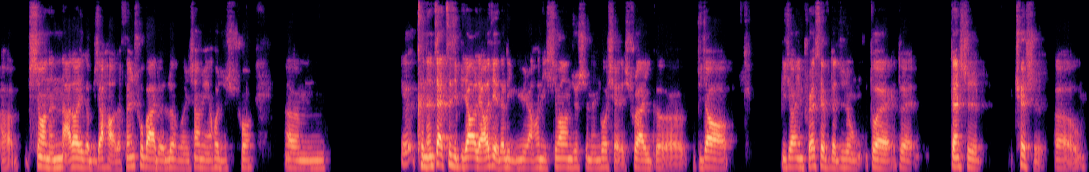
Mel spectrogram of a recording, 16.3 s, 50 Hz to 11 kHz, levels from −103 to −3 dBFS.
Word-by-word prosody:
呃， - - -6 0.2
希 - - -2
望 125 -1 +5
能 110 +1 0
拿 - - +3
到 125 -1 +6
一 120 - -1
个 - - -1
比 210 0 -8
较 - - +4
好 120 - 0
的 100 - -5
分 125 +2 -4
数 140 +1 -5
吧， 115 -3 +7
就 105 -1 -3
论 115 +1 -4
文 105 -1 -10
上 120 +3 -3
面， 110 -1 -6
或 120 - -1
者 105 - -9
是 - - -13 0.2
说， 115 0 -4 0.5
嗯 105 -1 -4 1.1
因 - - -5
为 - - -5
可 140 - 0
能 130 +1 +3
在 - - +8
自 160 - -1
己 130 - 0
比 125 0 -5
较 130 0 +8
了 115 0 +7
解 135 - +3
的 115 - +1
领 115 -2 -3
域， 110 +2 -6
然 110 -1 -3
后 115 +2 -6
你 110 - -3
希 120 - -8
望 120 -1 +1
就 120 - -7
是 115 - -7
能 110 0 -7
够 120 +1 -2
写 120 - -4
出 - - -6
来 110 - +6
一 105 - -3
个， 110 - -7 0.6
比 - - -12
较 115 -2 +5 0.8
比 - - -6
较 125 0 +2
impressive 120 -1 -1
的 115 - -1
这 115 - -9
种 115 -2 -7
对 - - +3
对， 475 +1 -4 0.5
但 125 - +7
是 125 -3 -4 0.5
确 - - +2
实， - - -9
呃， - - -6
115 Hz, 285 characters per minute, -25 LUFS, 110-125 Hz, 1.1 s, 在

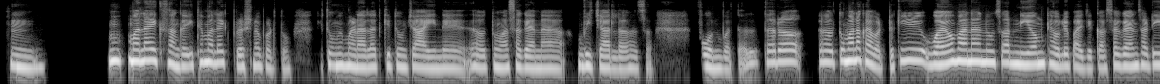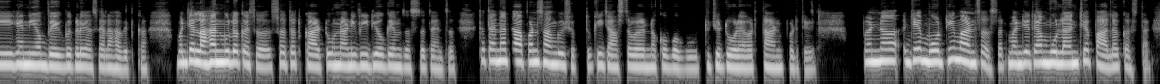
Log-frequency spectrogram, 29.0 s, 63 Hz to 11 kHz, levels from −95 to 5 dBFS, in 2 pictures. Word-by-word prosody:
हं. 175 -2 -1 0.8
मग 265 0 +8 0.2
मला 260 +1 +7
एक 260 -3 +1
सांगा. 200 -5 0
इथे 200 +5 -2
मला 235 -1 +4
एक 235 - -3
प्रश्न 185 +2 -4
पडतो 170 -4 -10
की 175 +2 -25
तुम्ही 200 -1 +1
म्हणालात, 180 -1 0
की 195 - -4
तुमच्या 180 -1 -3
आईने 170 0 -3
अ, 185 -2 -5
तुम्हा 175 -1 -1
सगळ्यांना 165 -2 -3 0.4
विचारलं 170 -3 -3
असं, 160 - -13 0.6
फोनबद्दल. 170 +4 -4
तर 240 +1 -1 0.7
तुम्हाला 265 +1 +7
काय 235 - +2
वाटतं? 175 -2 -5
की 270 0 +1
वयोमानानुसार 240 +2 +5
नियम 215 0 +4
ठेवले 195 -3 -1
पाहिजे 165 -3 -5
का? 170 - -6
सगळ्यांसाठी 200 +1 -2 0.3
हे 210 - +2
नियम 205 -1 +3
वेगवेगळे 190 0 -1
असायला 175 0 -6
हवेत 160 -2 -6
का? 160 - -11 0.4
म्हणजे 235 +2 +3
लहान 240 +2 +6
मुलं 240 -1 +5
कसं, 190 -6 -5
सतत 215 -1 -7
कार्टून 200 +1 -1
आणि 195 0 -1
व्हिडिओ 195 0 -2
गेम्स 185 -2 -4
असतात 175 0 -9
त्यांचं, 160 -1 -10 0.3
तर 260 - -7
त्यांना 260 0 +3
तर 260 0 -3
आपण 245 +1 +1
सांगू 215 -3 +1
शकतो 180 0 -13
की 200 0 -4
जास्त 180 0 -6
वेळ 185 -1 -1
नको 180 0 -6
बघू, 160 0 -9
तुझ्या 190 0 -5
डोळ्यावर 175 -2 -2
ताण 170 -2 -3
पडते. 155 -3 -12 0.7
पण 250 0 +5
अ, 265 0 +2 0.2
जे 275 +1 +1
मोठी 250 +1 +3
माणसं 235 -6 +2
असतात, 185 +3 -12
म्हणजे 220 +1 +1
त्या 230 - 0
मुलांचे 225 +2 +3
पालक 185 0 -4
असतात, 160 -5 -14
195 Hz, 155 wpm, -17 LUFS, 175-230 Hz, 0.8 s, मग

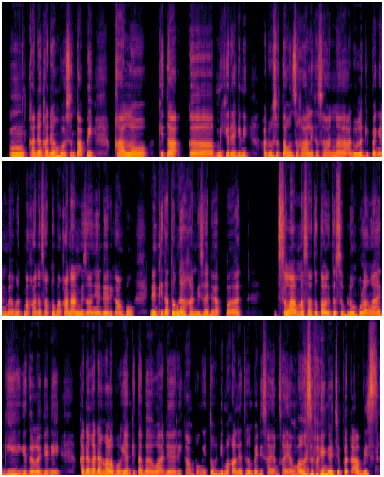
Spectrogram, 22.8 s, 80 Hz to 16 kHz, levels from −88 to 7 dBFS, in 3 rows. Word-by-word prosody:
Mmm, 215 0 +4
kadang-kadang 225 +7 +2
bosen 215 -1 0
tapi 285 - -1 0.4
kalau 230 -1 +3 0.2
kita, 230 -2 +2 0.2
eee, 180 -2 +1
mikirnya 215 +3 0
gini, 200 0 -2 0.3
"Aduh 260 +3 0
setahun 220 -4 -1
sekali 215 0 -2
ke 230 - -6
sana, 215 0 -2
aduh 245 +4 +1
lagi 235 +1 +1
pengen 190 -3 -3
banget 225 +5 -4
makanan" 190 0 -4
satu 210 +3 -3
makanan 230 0 +2
misalnya 175 -3 0
dari 175 +2 0
kampung, 180 +5 -4 0.3
dan 225 +1 +2
kita 320 +4 +2
tuh 440 -1 +6
nggak 300 -4 +5
akan 265 -1 -1
bisa 235 -2 0
dapat 175 - -3 0.7
selama 235 +1 +4
1 255 -8 -2
tahun 195 -5 +3
itu 260 - +3
sebelum 255 -1 0
pulang 225 -3 +1
lagi 280 +2 0
gitu 185 0 -1
loh. 180 - +5
Jadi 200 - -4 0.4
kadang-kadang 220 - +2
kalau 330 -9 +4
pu 220 - -3
yang 225 0 +2
kita 215 -1 -3
bawa 180 0 -1
dari 170 -1 -4
kampung 170 +1 -11
itu 275 +2 -5
dimakannya 185 -2 -2
itu 345 - -9
sampai 185 -5 -3
disayang-sayang 170 0 -6
banget 235 - +2
supaya 245 +1 +1
nggak 230 -4 +5
cepat 280 +4 -1
habis. 235 -3 0
220 Hz, 155 wpm, -22 LUFS, 185-240 Hz, 0.7 s, tuh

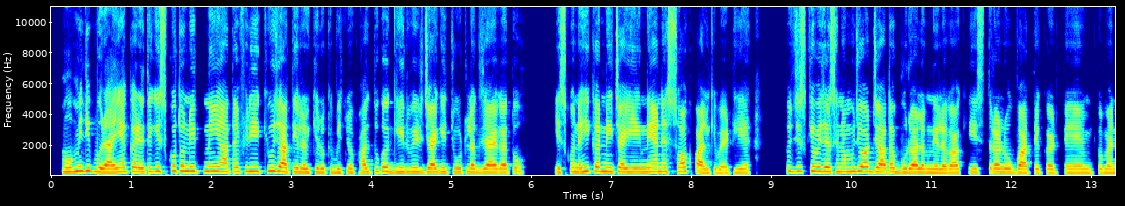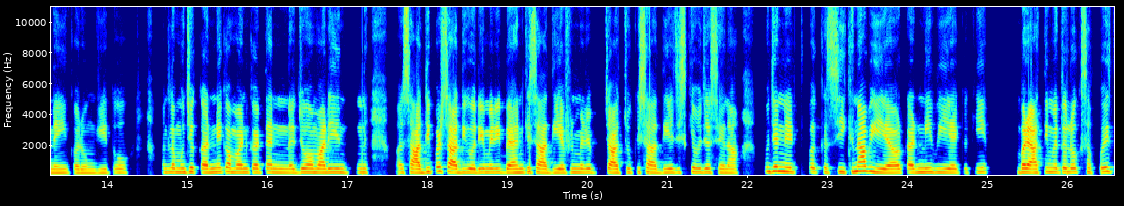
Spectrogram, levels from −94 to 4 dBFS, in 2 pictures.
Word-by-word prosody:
वो 260 +1 +2
मेरी 305 +3 +4
बुराइयाँ 250 -2 +2
कर 285 - +1
रहे 255 -1 +2
थे 280 +2 -4
कि 290 - -2
इसको 295 +3 -2
तो 325 0 0
नृत्य 300 -1 0
नहीं 300 +1 +2
आता 275 -1 0
है - - -1
फिर 285 +1 -2
ये 290 0 +2
क्यों 315 +4 0
जाती 265 -4 +3
है 255 - +1
लड़की 235 +1 -1
लोग 230 -1 -2
के 235 - -6
बीच 225 +1 -4
में। 235 - -1
फ़ालतू 245 +3 -3
का 285 0 +1
गिर-विर 255 +1 -2
जाएगी 250 0 +3
चोट 245 0 -3
लग 235 -2 0
जाएगा 235 0 +3
तो। 255 +2 -7 0.4
इसको 240 +3 -4
नहीं 260 +3 +2
करनी 285 -2 +2
चाहिए, 250 -1 +1
नया-नया 270 +3 0
शौक 275 +1 -2
पाल 230 -4 +2
के 215 - -10
बैठी 200 +2 -4
है। 225 0 -4 0.5
तो 315 - -3
जिसकी 295 +2 -3
वजह 290 -2 +3
से 270 0 -3
न 270 - -2
मुझे 285 +2 0
और 300 -1 +3
ज़्यादा 260 -1 +2
बुरा 235 0 +3
लगने 225 -1 0
लगा 215 +1 +2
कि 230 +2 -7
इस 235 -1 -9
तरह 245 -1 +1
लोग 235 -1 -2
बातें 220 0 +1
करते 215 0 -5
हैं, 215 0 -3
तो 225 +1 -9
मैं 215 -1 -2
नहीं 215 0 -3
करूँगी 205 0 -4
तो 230 0 -4 0.5
मतलब 250 0 -1
मुझे 250 +2 +1
करने 240 +2 +2
का 265 0 +1
मन 240 -1 +1
करता 240 +1 0
है - - +1 0.2
न - - 0
जो 245 +1 +2
हमारी 240 0 +2 0.3
न 245 0 -3 0.5
शादी 225 0 +4
पर 290 - +4
शादी 235 -5 +4
हो 235 - +3
रही 230 +1 +1
है। 240 - -1
मेरी 240 0 +1
बहन 225 +1 +3
की 260 - -3
शादी 220 -3 +2
है 225 - +3
फिर 245 +3 -5
मेरे 235 -1 -2
चाचू 225 0 +2
की 250 +2 -9
शादी 225 -3 0
है 230 - +1
जिसकी 235 +4 -4
वजह 245 -1 0
से 230 -1 -5
न 220 0 -2 0.4
मुझे 290 +2 +3
नृत्य 265 -2 -1
सीखना 275 +5 +3
भी 270 -6 +1
है 220 0 +4
और 225 - +3
करनी 250 +2 +2
भी 240 -1 -2
है, 230 -1 +1
क्योंकि 235 +3 -9 0.4
बराती 235 +1 +6
में 255 -1 -1
तो 260 - +2
लोग 250 0 -1
सबको 255 -1 -5
245 Hz, 250 wpm, -22 LUFS, 230-270 Hz, 0.5 s, बराती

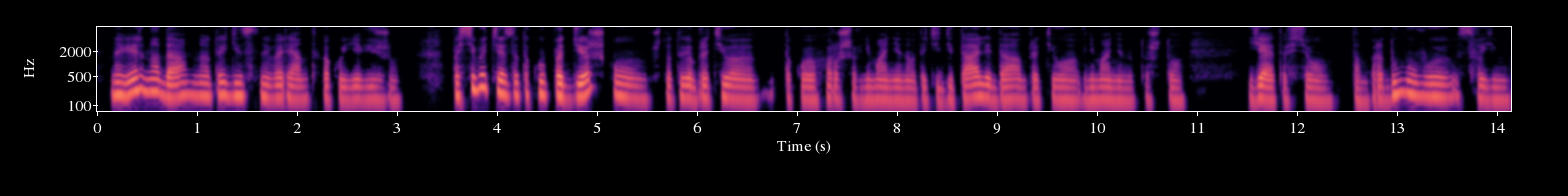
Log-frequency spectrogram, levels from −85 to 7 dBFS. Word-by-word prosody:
Наверно, 220 +5 +4
да, 165 -1 +6
но 180 -1 -1
это 170 +2 -2
единственный 175 -2 -1
вариант, 155 -2 -1
какой 145 -1 -3
я 145 +1 -3
вижу. 140 -1 -8 0.5
Спасибо 260 +10 +5
те 220 -5 +5
за 180 0 0
такую 195 +1 -1
поддержку, 170 -2 +3
что 155 - -6
ты 155 +2 -1
обратила 145 -1 0 0.2
такое 145 0 -3
хорошее 150 +1 -4
внимание 140 -1 -3
на 135 - -4
вот 130 - -9
эти 140 -1 -6
детали, 150 +5 +2
да, 145 +1 -1
обратила 140 0 -5
внимание 140 -1 -5
на 130 0 -10
то, 140 - -16
что 135 0 -8 0.6
я 150 0 +4
это 140 +1 -8
всё, 135 0 -6 0.2
там, 130 -3 -8
продумываю, 170 +1 0
своим, 140 -4 -6
150 Hz, 155 wpm, -27 LUFS, 140-170 Hz, 0.6 s, да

